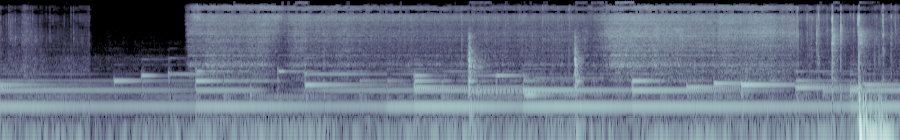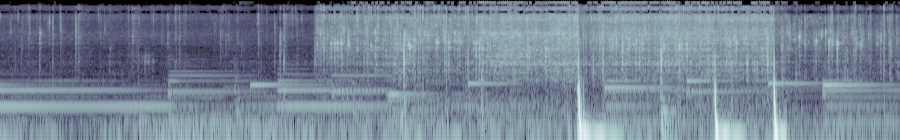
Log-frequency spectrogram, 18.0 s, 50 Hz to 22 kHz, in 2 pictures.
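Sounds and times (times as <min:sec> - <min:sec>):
food sizzling in a pan: 0:01.9 - 0:18.0
dull knocks: 0:08.6 - 0:09.1, 0:14.8 - 0:15.2, 0:16.2 - 0:16.9.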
